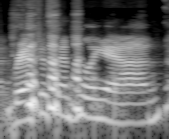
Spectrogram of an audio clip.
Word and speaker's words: Rancho San Julian: So could you tell everyone a little bit more about yourself, the incredible history of, is it Rancho San Julian or Julian? – Yes, that's exactly right. Yeah, you said it right the first time. Yeah, Rancho San Julian.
